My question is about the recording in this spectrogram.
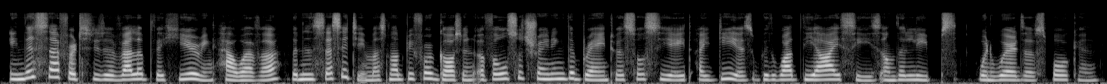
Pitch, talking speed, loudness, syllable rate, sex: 220 Hz, 185 wpm, -17 LUFS, 5.0 syllables/s, female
